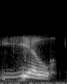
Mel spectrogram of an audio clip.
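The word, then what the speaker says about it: iel: introduced a new word, I-E-L, pronounced yell.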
